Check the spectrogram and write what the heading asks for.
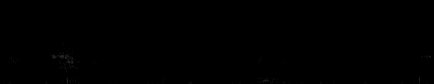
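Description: Near silence with a few faint, scattered rustles.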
